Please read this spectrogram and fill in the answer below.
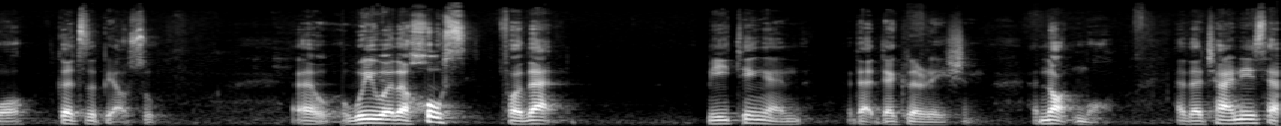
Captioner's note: speaking foreign language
